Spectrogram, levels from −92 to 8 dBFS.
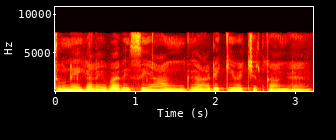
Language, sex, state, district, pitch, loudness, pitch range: Tamil, female, Tamil Nadu, Nilgiris, 200 Hz, -15 LUFS, 195-215 Hz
